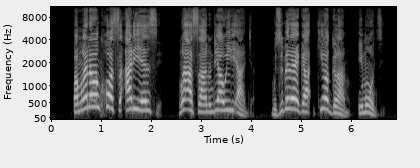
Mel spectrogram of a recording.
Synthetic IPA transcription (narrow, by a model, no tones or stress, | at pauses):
pamwanawaŋkʰɔsaʔalijɛnsɛ̥ | mwaːsanundiawiɾiaːd͡ʒa | muzipɛɾɛk̬akilɔɡɾa̰muimɔːd͡zi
